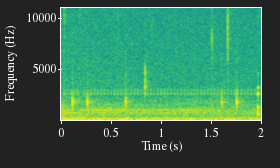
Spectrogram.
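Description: Faint, scattered light clicks of calculator keys being pressed while working out a division, about eight taps over quiet room tone.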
